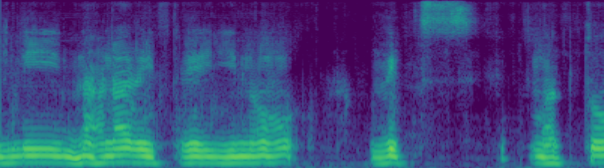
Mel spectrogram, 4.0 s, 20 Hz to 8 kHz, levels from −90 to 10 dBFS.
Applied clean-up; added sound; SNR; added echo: neural separator model SepFormer DNS4.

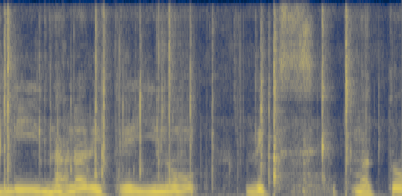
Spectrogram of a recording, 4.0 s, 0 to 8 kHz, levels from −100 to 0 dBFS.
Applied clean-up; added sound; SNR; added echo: none; Crumpling, crinkling; 11 dB; reverberation time 0.3 s.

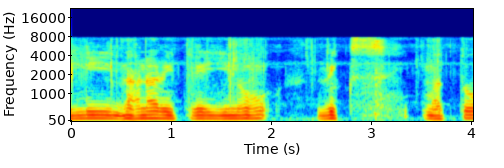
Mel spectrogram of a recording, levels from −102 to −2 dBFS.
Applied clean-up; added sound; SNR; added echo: none; none; none; none.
